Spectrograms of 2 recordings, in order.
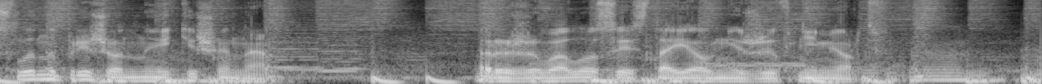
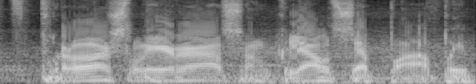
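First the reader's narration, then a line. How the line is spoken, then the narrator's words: Sleepy mutter. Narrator (Russian): пробормотал Карабас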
